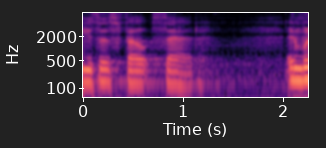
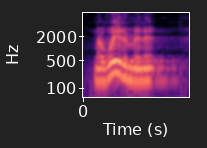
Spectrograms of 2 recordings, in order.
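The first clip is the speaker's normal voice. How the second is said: sudden realisation; 11 dB louder, faster than usual. Real, not acted.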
